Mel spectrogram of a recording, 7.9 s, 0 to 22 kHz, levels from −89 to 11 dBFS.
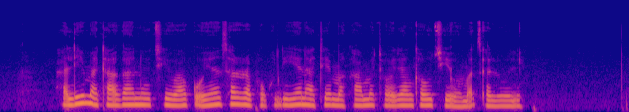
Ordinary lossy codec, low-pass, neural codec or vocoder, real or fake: none; 10.8 kHz; none; real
